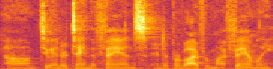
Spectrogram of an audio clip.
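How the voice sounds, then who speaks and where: In an American accent, a man talks at a very fast pace and medium pitch, his intonation monotone and flat. Room echo is audible. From United States. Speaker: MMA fighter. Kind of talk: press conference. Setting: press conference.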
